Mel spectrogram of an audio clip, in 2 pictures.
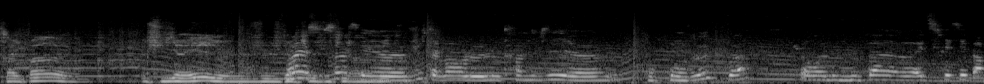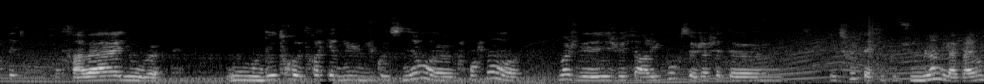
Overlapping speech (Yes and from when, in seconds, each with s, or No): Yes, from 2.9 s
